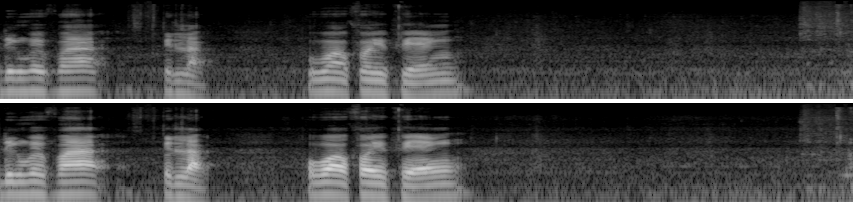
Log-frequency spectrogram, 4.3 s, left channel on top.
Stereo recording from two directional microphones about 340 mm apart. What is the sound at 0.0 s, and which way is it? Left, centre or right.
Speech, centre.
